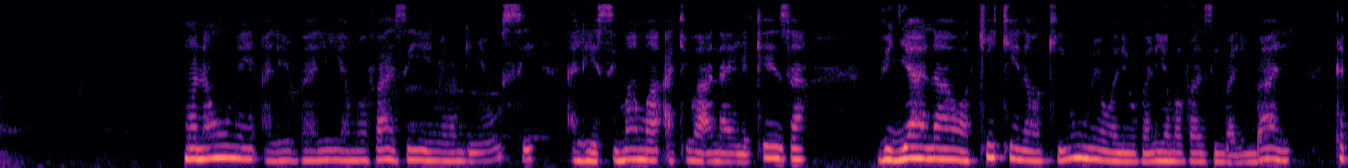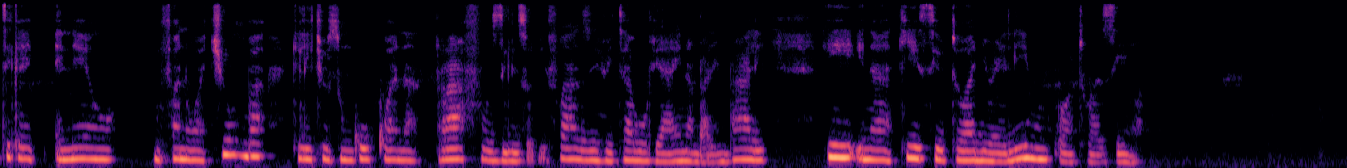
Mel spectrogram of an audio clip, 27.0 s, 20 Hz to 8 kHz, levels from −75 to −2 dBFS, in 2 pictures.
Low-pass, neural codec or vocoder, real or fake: 7.2 kHz; codec, 16 kHz, 6 kbps, DAC; fake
